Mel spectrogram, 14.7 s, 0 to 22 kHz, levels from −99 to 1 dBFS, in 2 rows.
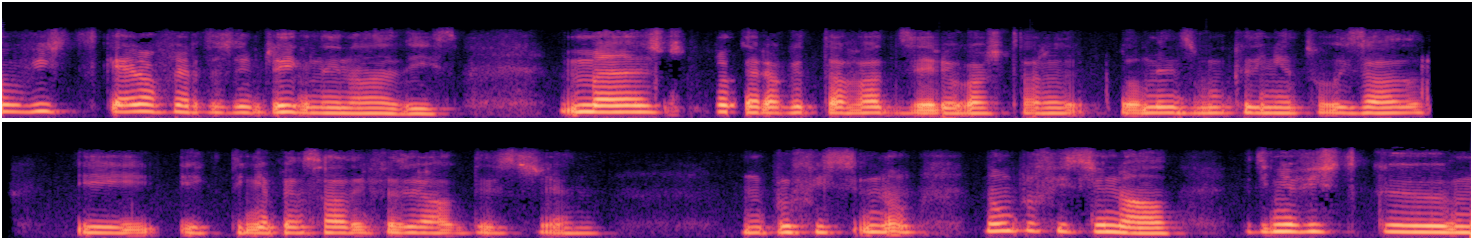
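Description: A speech recording carried over a call, with several network and echo-control faults. From 4.67 to 5.28 s there is repeated packet loss, heard as robotic sound. Audio keeps dropping out in short gaps, the longest about 25 ms. The receiver patches each hole by extending the last sound. About 80 ms of real audio is lost and roughly a fifth of that stretch is filled-in sound, so it turns choppy. At 5.84 to 5.87 s comes a short concealed packet loss. About 20 ms never arrived in time. The decoder bridged it by continuing the previous sound and then blended back, leaving a brief smear or wobble. At 6.01 to 6.05 s there is a short stall from a late packet. The jitter buffer ran dry, so the last sound was stretched by about 22 ms until the packet came. Nothing is lost, but that moment is held slightly too long. From 7.08 to 7.16 s the other side's voice leaks through. It is faint, roughly 25 dB below the talker. 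The likely cause is a loudspeaker on the talker's end that the echo canceller did not fully remove from the microphone. Right after, from 7.16 to 7.44 s, the background is gated by the echo canceller. It clamped the microphone down hard, and the room sound drops by about 40 dB for roughly a third of a second before returning. Nothing is heard above 8 kHz, which fits the call microphone processing and a wideband Opus setting on the WebRTC call path.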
